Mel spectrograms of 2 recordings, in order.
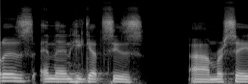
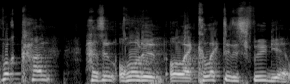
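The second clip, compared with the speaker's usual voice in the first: higher-pitched mock irritation; retold anger; 7 semitones higher than usual. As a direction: imitate an angry customer, pitch raised. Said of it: "the guy's fucking angry".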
